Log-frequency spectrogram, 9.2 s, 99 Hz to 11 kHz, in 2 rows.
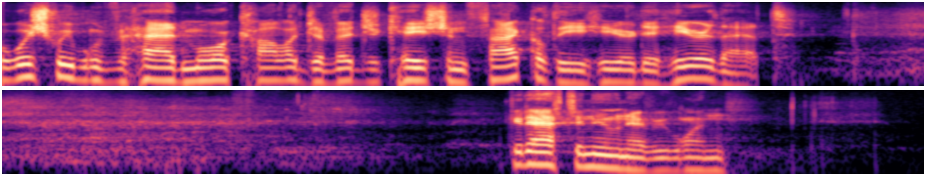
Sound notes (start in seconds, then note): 4.2 laughter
